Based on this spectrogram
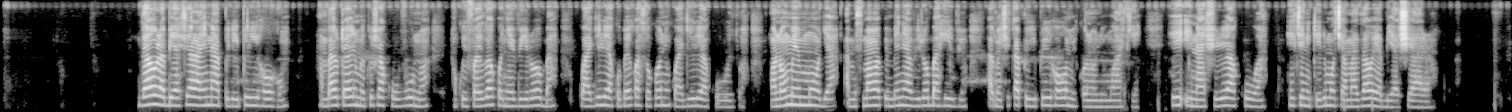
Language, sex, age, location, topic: Swahili, female, 18-24, Dar es Salaam, agriculture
